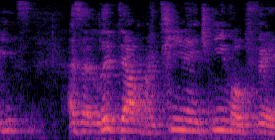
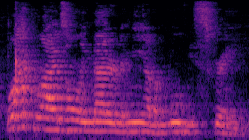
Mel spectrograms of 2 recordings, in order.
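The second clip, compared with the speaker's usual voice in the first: loud, punchy slam poetry delivery; spoken word poem; 3 semitones higher, 7 dB louder than usual. Acted. Reading his poem to friends in a bookstore, loud slam declamation. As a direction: declaim it like a slam poet calling out the crowd.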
